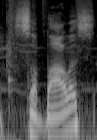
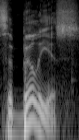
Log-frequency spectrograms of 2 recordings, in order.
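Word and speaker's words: Sebelius: You know, during the last set, you said Kathleen Sabalas. I don't think that's the correct pronunciation of her name there, Cool Breeze. Well, what is it? All right, I think it's Sibelius.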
